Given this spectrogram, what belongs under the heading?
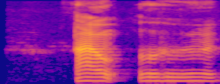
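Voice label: "tiger", Mandarin; lao3hu3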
